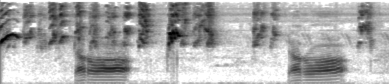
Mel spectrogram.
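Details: A Javan myna being trained to become vocal gives harsh squawks and high, scratchy chirps, broken by a deep human voice twice repeating a single word as a training cue.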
